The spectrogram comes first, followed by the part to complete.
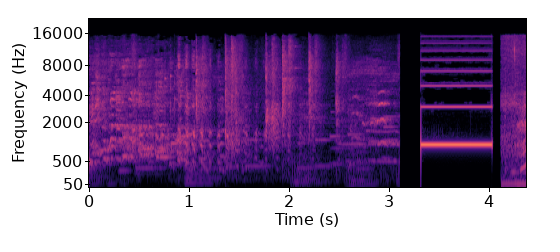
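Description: Background music with women laughing, then about three seconds in it cuts to a loud, steady, high test-tone beep: the tone that goes with a TV colour-bars test card.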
